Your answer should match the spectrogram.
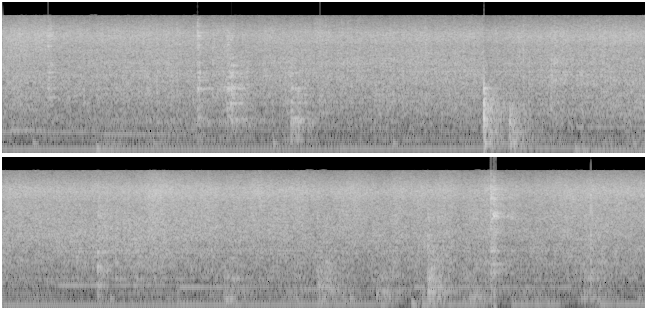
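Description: Chicken and vegetables sizzling in a very hot wok as they are stir-fried. A metal wok spatula scrapes and clacks against the wok several times, sharpest about a second in, midway and near the end.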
